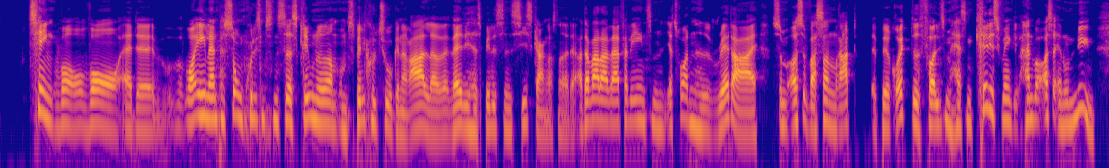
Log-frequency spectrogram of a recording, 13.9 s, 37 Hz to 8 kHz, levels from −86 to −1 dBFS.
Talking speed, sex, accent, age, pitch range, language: 280 wpm, male, native, 30-49, 140-190 Hz, Danish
